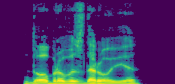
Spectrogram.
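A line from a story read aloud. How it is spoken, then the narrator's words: Soft low voice. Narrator (Russian): произнес он мягким, низким голосом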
